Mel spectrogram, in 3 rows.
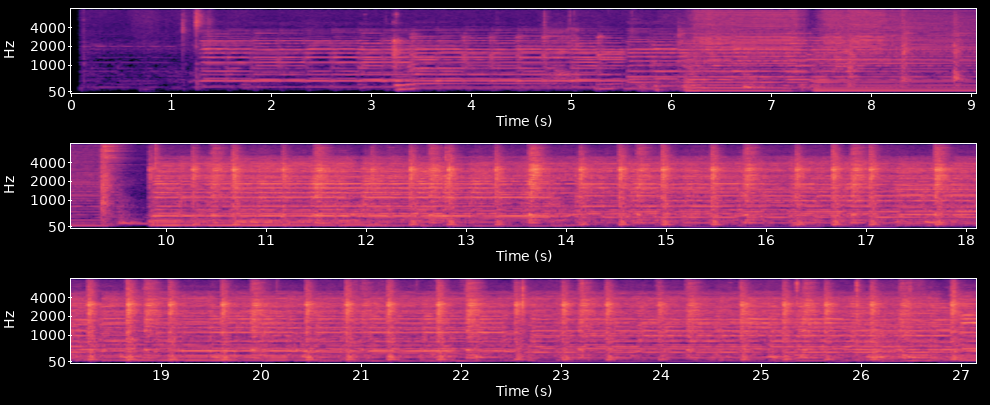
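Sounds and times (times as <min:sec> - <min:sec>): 
drum piece: 0:05.7 - 0:27.1.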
